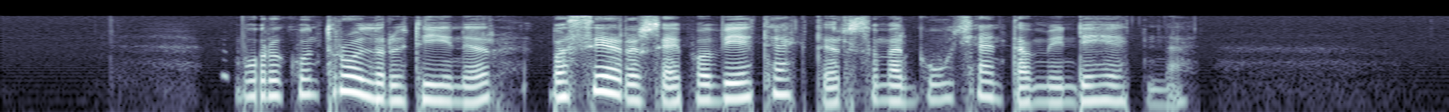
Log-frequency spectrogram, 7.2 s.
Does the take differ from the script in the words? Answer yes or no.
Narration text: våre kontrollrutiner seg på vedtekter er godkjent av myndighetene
yes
